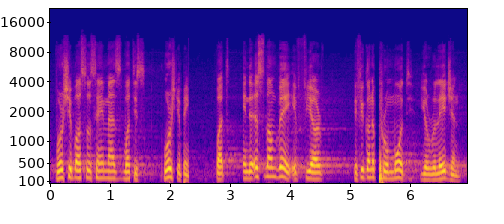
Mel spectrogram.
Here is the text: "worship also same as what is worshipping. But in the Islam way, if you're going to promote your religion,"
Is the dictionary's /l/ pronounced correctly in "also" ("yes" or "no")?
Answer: yes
